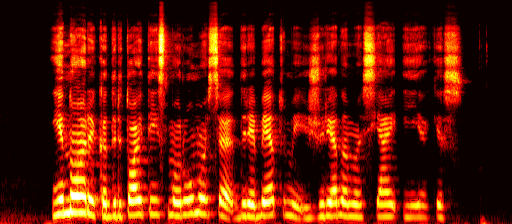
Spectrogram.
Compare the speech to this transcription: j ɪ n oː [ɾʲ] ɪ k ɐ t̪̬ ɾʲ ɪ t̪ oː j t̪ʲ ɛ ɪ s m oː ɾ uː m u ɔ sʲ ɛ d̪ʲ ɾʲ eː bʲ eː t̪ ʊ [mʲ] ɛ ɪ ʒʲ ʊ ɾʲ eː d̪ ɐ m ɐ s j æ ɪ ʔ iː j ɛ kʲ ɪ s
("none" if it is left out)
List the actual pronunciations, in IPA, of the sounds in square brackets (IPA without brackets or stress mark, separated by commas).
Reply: ɾʲ, mʲ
